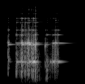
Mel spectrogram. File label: dumbbell thread take off weight quick, fitnessstudio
